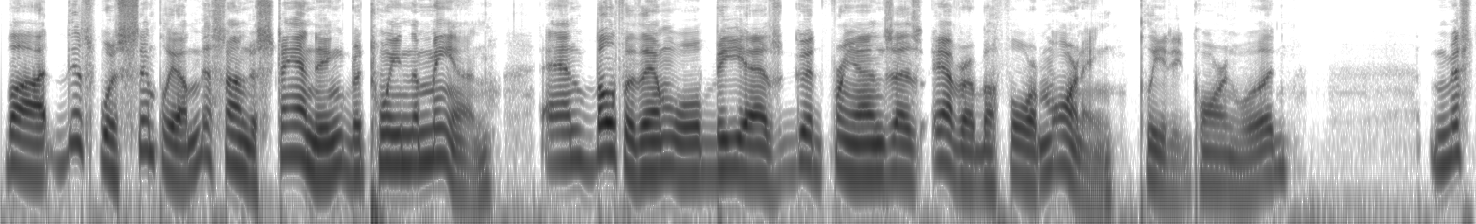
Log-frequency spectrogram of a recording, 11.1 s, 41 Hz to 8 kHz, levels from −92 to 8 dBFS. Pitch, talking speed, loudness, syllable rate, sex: 145 Hz, 135 wpm, -18 LUFS, 4.0 syllables/s, male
